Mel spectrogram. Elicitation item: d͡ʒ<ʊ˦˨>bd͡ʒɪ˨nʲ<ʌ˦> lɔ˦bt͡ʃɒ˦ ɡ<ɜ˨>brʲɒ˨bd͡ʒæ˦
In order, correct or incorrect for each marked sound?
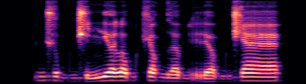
correct, correct, correct

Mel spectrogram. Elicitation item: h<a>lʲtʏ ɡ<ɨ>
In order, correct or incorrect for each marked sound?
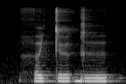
incorrect, correct

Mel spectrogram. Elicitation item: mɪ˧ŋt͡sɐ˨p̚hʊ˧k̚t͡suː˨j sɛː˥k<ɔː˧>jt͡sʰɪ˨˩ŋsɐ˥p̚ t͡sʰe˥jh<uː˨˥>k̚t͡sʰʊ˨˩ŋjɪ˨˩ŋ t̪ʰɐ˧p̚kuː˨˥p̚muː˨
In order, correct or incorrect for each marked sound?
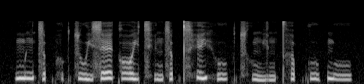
correct, correct

